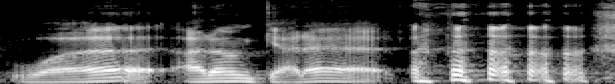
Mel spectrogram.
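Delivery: put-on drawn-out Valley Girl slowly, with a laugh; baffled Valley Girl drawl, laughing; Valley Girl accent. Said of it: "Doing my Valley, Valley Girl accent".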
